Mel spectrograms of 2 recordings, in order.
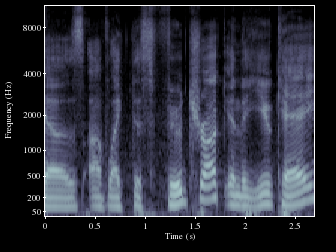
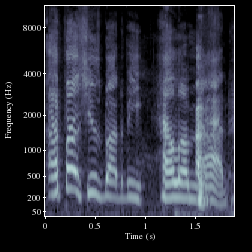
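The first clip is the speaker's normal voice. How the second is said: usual speaking voice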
